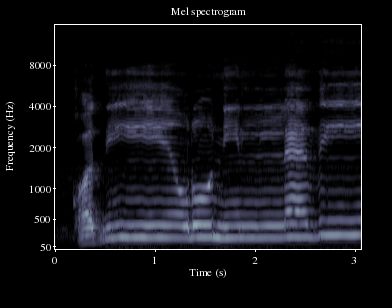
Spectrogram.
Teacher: قدیر، پیش کو بھی پڑھا ہے ہم نے، وقف میں ہم نے اس کو پیش کو جزم سے کنورٹ کیا تھا، لیکن اب ہم اسے وصل کی حالت میں پیش کو بھی پڑھ رہے ہیں، اور اس چھوٹے نون کی زیر کے ساتھ ہم نے لام کے ساتھ اسے ملایا ہے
